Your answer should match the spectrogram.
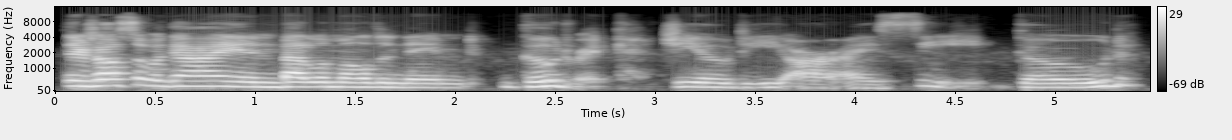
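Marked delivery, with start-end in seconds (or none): none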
